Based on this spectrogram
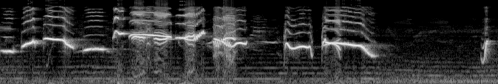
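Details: Kacer, Oriental magpie-robin from Indonesia, poci or local type: loud continuous whistled phrases with sweeping and buzzy notes for almost four seconds, then near silence.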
